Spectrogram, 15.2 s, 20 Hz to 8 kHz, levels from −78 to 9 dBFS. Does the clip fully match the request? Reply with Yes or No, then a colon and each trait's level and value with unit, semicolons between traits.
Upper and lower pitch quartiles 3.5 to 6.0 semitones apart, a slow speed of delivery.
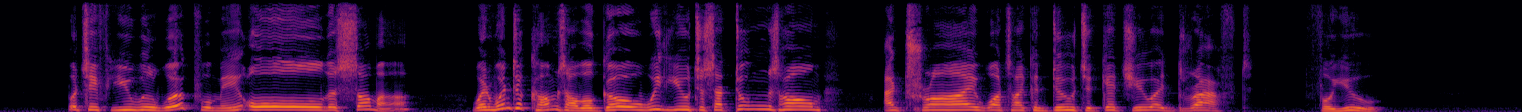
No: average, 2.9 semitones; slow, 130 wpm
